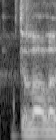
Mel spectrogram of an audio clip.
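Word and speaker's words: Dlala: directors on board as well how are you pronouncing that studio name de la la studios de la la oh okay i don't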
